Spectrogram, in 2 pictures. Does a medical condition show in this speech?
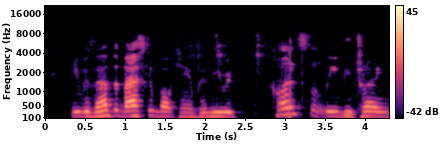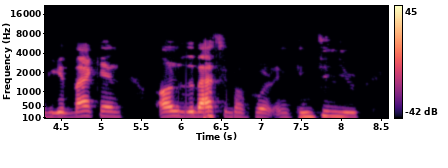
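Yes: cerebral palsy; uses power wheelchair, very little fine motor skill, very poor balance.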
